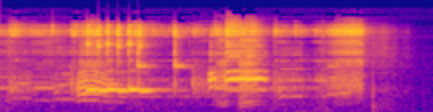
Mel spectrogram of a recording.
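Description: Animated story app soundtrack: background music with three loud bursts of wavering, gliding cartoon sound effects over it, then the sound cuts off suddenly just before the end.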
